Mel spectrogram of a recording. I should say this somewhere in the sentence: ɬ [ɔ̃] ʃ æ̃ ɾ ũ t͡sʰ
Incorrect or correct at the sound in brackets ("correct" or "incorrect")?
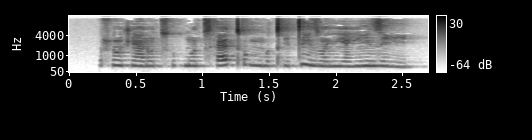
incorrect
